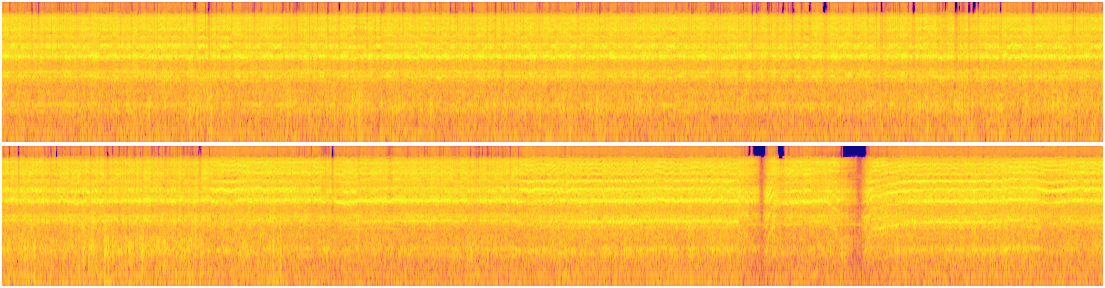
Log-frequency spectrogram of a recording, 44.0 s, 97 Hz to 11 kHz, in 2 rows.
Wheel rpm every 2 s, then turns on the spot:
230, 240, 240, 230, 230, 230, 240, 230, 230, 230, 230, 240, 230, 230, 230, 230, 220, 210, 160, 140, 200, 220.
38-40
